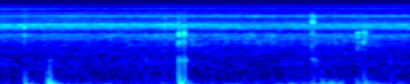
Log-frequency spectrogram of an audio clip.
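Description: Air bubbles gurgle and rise underwater.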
